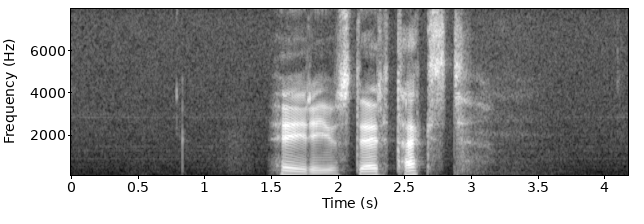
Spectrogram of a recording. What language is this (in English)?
Norwegian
